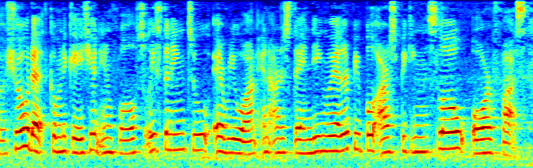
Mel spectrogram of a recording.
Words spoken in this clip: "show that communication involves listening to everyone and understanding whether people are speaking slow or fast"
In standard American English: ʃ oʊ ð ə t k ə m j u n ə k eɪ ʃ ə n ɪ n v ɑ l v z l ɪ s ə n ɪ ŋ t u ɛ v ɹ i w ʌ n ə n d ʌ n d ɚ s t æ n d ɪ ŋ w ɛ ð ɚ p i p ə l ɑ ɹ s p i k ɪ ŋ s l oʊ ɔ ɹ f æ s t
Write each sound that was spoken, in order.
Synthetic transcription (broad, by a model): ʃ oʊ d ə t k ə m j u n ə k eɪ ʃ ə n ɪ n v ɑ l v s l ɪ s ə n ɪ ŋ t u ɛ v ɹ i w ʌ n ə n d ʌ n d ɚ s t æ n d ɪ ŋ w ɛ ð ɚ p i p ə l ɑ ɹ s p i k ɪ ŋ s l oʊ ɔ ɹ f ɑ s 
